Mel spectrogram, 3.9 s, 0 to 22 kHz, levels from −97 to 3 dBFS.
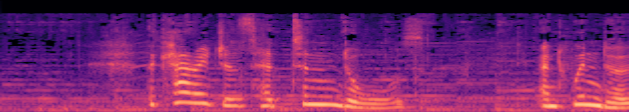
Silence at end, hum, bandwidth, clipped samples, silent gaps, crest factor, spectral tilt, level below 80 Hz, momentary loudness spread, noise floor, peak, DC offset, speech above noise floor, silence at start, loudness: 0 s; none; 13.5 kHz; under 0.1%; none; 16 dB; -5 dB/octave; -46 dBFS; 23 LU; -38 dBFS; -2 dBFS; under 0.1%; 22 dB; 0 s; -17 LUFS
